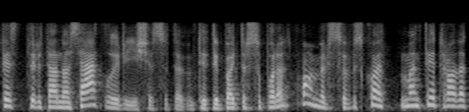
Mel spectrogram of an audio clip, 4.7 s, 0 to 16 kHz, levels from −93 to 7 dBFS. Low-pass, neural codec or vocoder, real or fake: 7.2 kHz; codec, 16 kHz, 0.8 kbps, ZipCodec; fake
